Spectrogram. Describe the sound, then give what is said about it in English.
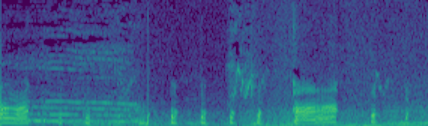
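A person imitates a chicken, starting with a drawn-out crowing squawk and then a run of short, choppy clucks, with another warbling squawk midway. Fairly loud, with no other talking. “See, now you do the chicken.”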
